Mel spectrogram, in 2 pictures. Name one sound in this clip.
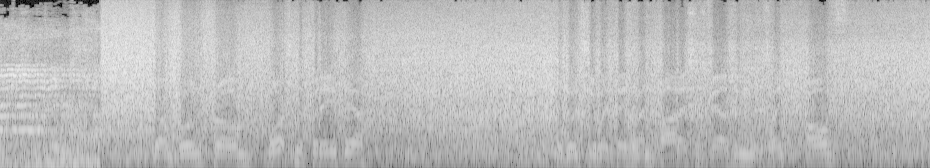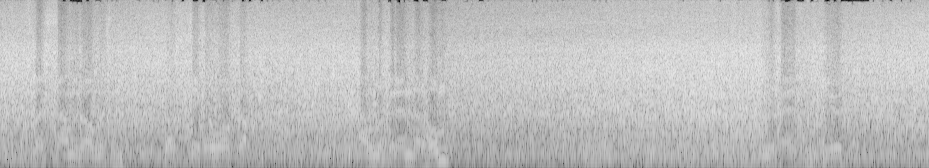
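A waterfall splashes and rushes steadily close by.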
